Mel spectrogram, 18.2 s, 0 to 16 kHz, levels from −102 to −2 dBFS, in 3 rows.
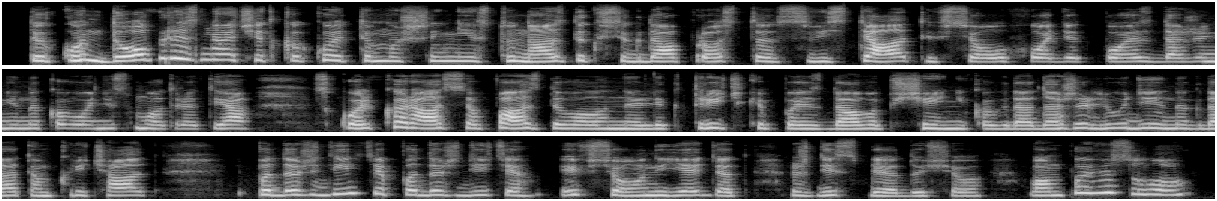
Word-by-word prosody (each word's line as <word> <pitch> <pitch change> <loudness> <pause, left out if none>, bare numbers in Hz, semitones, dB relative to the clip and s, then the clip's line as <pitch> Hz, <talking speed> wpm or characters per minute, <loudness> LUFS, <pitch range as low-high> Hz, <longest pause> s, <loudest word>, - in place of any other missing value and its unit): Так 255 +1 +1
он 270 -3 +8
добрый, 310 +11 +7
значит, 315 -4 -2
какой-то 260 -1 -2
машинист! 240 -1 -1
У 250 - +5
нас, 215 +2 +3
дак 275 - -3
всегда 220 -1 +1
просто 220 +1 -3
свистят 215 +2 +1
и 215 - -6
всё, 205 +1 -5
уходит 215 -1 -3
поезд. 215 -1 -2
Даже 210 +1 -4
ни 215 0 -1
на 220 0 -4
кого 220 0 -5
не 215 +1 -5
смотрят. 215 -3 -6
Я 220 -1 +1 0.3
сколько 240 +5 +1
раз 225 0 +5
опаздывала 215 -1 +2
на 205 -1 +1
электричке, 225 +3 -3
поезда 200 -2 +1
вообще 215 +1 -2
никогда. 200 -1 -1
Даже 210 +5 0
люди 230 +1 -1
иногда 215 -1 -1
там 205 -2 -2
кричат: 220 +1 -1 0.5
"Подождите, 265 +6 +2
подождите!". 235 -4 -2
И 245 +3 -1
всё, 260 -3 -2
он 215 +2 +1
едет, 220 -2 -1 0.2
жди 220 +1 -3
следующего. 195 0 -4 0.2
Вам 220 0 +1
повезло. 290 -8 +1
220 Hz, 150 wpm, -24 LUFS, 210-245 Hz, 0.5 s, он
